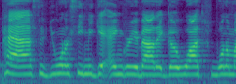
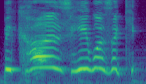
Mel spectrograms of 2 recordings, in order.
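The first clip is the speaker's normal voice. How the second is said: sudden higher, louder outburst; angry outburst cut short; flaring anger; 10 semitones higher, 5 dB louder than usual. Real, not acted. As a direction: snap before catching yourself. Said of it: "I'm not getting angry over this again".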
